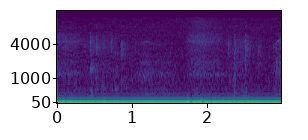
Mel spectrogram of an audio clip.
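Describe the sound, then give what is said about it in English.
A computer keyboard clicks a few times, soft and irregular, as a URL is typed into Internet Explorer, over a steady background hiss. “And let's type in URL over to one of those sample websites.”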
